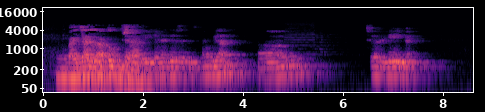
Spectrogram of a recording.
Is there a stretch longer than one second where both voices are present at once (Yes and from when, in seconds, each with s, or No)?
No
